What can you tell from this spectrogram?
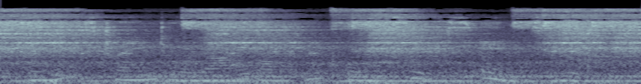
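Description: Music with short sliding notes plays over a steady low hum from a Sydney Trains Waratah (A set) electric train at the platform.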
